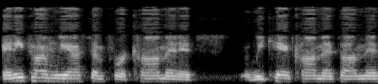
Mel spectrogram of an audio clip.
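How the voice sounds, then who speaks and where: This man has an unremarkable speaking voice, a medium pitch and a moderate pace. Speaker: author. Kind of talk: radio interview answer.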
